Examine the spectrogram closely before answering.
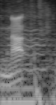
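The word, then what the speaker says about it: Nacht: I say it like knocked, like, because it reminds me of like licked. So I just say like the opposite, knocked. Knocked.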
